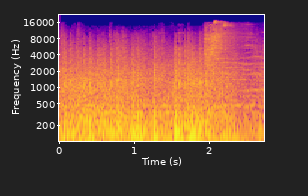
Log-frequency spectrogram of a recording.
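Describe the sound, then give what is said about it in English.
Gunfire in a video game cutscene, where a pistol is used to kill a sniper. Rapid, dense bursts of shots and impacts run continuously at a fairly even loudness, then ease off a little near the end. “Oh, it's a cutscene, so we have our pistol, of course. So yeah, it's uh, Brooks, Garrus. Okay, we use our pistol to kill a sniper.”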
